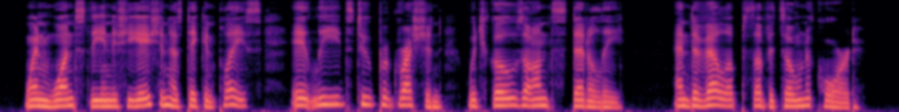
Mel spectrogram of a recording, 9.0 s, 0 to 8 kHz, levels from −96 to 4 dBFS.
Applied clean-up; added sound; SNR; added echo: none; none; none; none.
